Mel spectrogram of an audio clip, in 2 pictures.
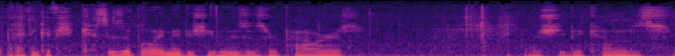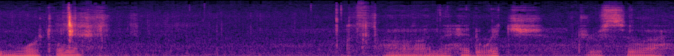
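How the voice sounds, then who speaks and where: A man speaking in a hushed ASMR style as he presents items to the viewer, often slipping into whispers. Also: deep voice, steady tone, a little slow, pauses often. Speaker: ASMR video host. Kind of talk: ASMR, soft-spoken show-and-tell with some read-out text. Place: outdoors. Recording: distant mic, loud outdoor background noise. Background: breeze and outdoor ambience.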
